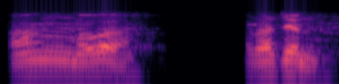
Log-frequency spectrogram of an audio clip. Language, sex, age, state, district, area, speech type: Bodo, male, 30-45, Assam, Kokrajhar, rural, conversation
